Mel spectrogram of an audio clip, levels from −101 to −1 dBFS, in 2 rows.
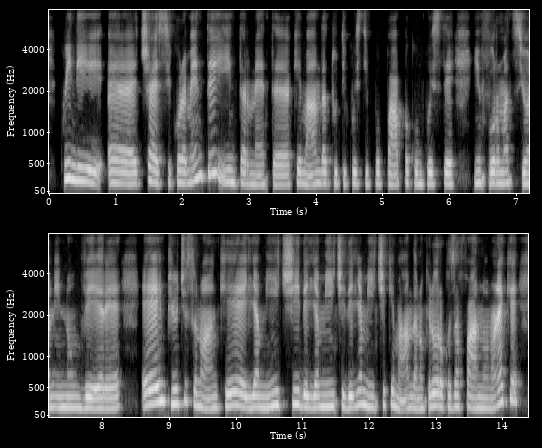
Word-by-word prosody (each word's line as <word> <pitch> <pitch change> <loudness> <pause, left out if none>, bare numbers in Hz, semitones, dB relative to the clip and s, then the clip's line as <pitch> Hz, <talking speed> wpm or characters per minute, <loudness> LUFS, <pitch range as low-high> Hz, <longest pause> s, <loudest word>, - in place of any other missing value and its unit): Quindi, 225 -7 +2
ehm, 180 -1 0
c'è 195 +2 0
sicuramente 190 - -2
internet, 165 - -3
che 180 +3 -4
manda 175 +2 -1
tutti 175 -1 -8
questi 175 -1 -5
pop-up 175 0 -5
con 170 -2 -4
queste 175 0 -1 0.3
informazioni 180 -1 -2
non 175 0 +1
vere, 165 +1 +2 0.3
e 225 +6 +5
in 280 +2 +6
più 235 -4 +2
ci 235 +5 -4
sono 215 -8 -1
anche 180 +4 +1
gli 175 +2 +1
amici, 210 +6 +2
degli 180 -3 +2
amici, 190 +1 +2
degli 180 +3 +2
amici 215 -1 0
che 220 +1 -2
mandano 165 0 -2
anche 165 +3 -4
loro 195 -1 +2
cosa 185 0 -3
fanno, 170 -2 0
non 165 +1 +1
è 260 - +7
che 280 +1 -2
180 Hz, 150 wpm, -24 LUFS, 175-200 Hz, 0.3 s, è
